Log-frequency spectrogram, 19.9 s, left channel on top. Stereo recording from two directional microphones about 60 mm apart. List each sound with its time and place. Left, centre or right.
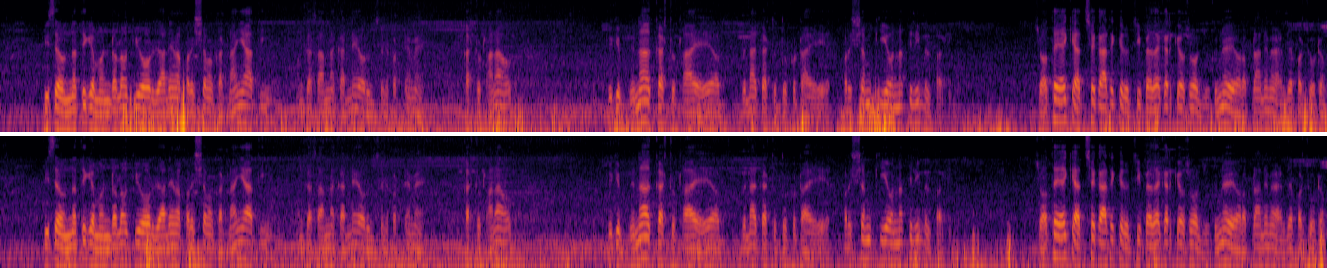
0.7 s speech: left
6.9 s speech: left
9.2 s speech: left
15.5 s speech: left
